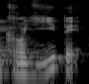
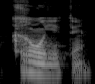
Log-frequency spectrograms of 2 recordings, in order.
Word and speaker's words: кроїти: Тут неправильний наголос стоїть у слові кро не кроїти, а кроїти. Наголос на перший склад.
